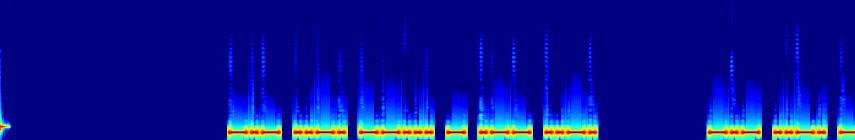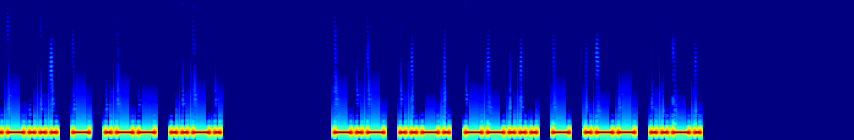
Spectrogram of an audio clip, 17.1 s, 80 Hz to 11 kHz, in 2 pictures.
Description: Morse code, heard as a keyed tone, about 22 wpm, 700 Hz. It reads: KF7TWF KF7TWF KF7TWF
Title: USA Call Signs - 6 Characters - Repeated 3x - 22wpm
